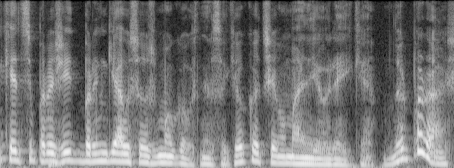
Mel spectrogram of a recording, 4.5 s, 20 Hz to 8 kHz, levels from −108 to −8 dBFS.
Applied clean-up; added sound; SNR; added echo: none; Bowed string instrument; 15 dB; none.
